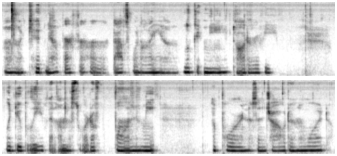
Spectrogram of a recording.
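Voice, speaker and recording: A woman's voice: mid-range voice, completely flat delivery, takes it slowly, vocal fry, dark tone, slightly rough, exaggerated voice. A woman voicing a sorrowful male fawn full of self-reproach, in a whispered bedtime storybook reading. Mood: confessing, miserable. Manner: self-reproaching, groaning, lamenting. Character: sorrowful, guilt-ridden, sobbing male fawn.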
